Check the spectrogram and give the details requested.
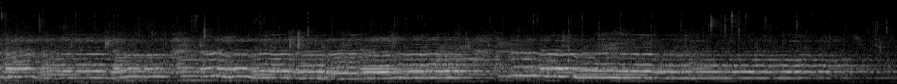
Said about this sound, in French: Et la pluie, ça me rappelle les nuits dans le camion, à l'avant de la cabine, avec mon père et avec la musique et le bruit de l'orage sur la tôle du toit.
